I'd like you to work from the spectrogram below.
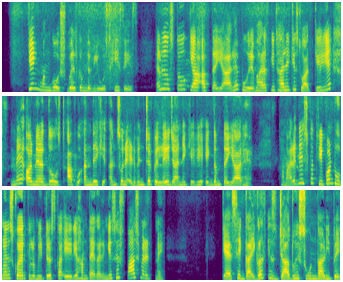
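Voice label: hinglish, Child Voices; Delhi, India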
